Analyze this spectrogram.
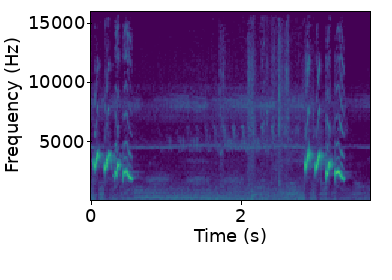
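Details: Caged female red-whiskered bulbul calling to spur other birds into strong song: two quick phrases of four bright, downward-sliding whistles separated by a pause with faint clicks and rustling.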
